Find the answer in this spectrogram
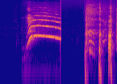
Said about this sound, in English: I heard it in the distance. I heard that scream.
